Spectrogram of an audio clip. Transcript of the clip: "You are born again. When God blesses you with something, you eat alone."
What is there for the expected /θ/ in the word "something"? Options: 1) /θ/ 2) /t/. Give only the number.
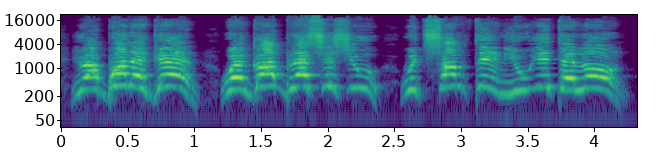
2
